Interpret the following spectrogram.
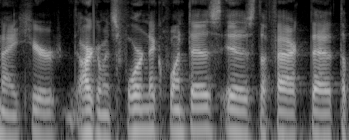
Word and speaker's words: Fuentes: How do you pronounce it? Fuentes? What's his name? Fuentes.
